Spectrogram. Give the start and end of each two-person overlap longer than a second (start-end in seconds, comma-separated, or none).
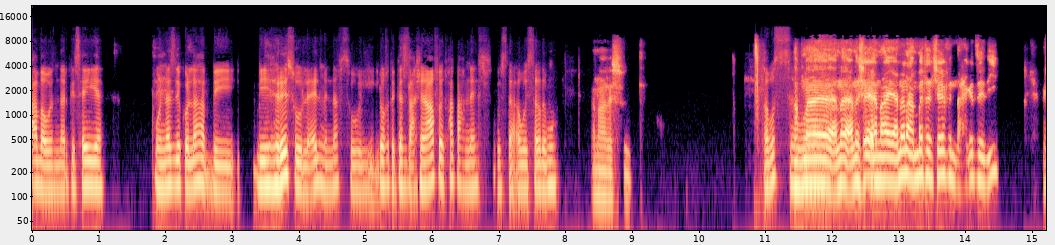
none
